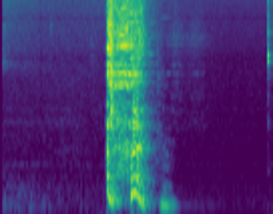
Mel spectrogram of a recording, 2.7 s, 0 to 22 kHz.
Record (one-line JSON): {"cough_length": "2.7 s", "cough_amplitude": 32768, "cough_signal_mean_std_ratio": 0.33, "survey_phase": "beta (2021-08-13 to 2022-03-07)", "age": "65+", "gender": "Male", "wearing_mask": "No", "symptom_none": true, "smoker_status": "Never smoked", "respiratory_condition_asthma": false, "respiratory_condition_other": false, "recruitment_source": "REACT", "submission_delay": "3 days", "covid_test_result": "Negative", "covid_test_method": "RT-qPCR"}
